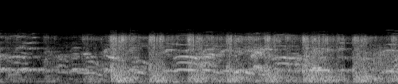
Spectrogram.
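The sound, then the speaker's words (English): Rapid bursts of gunfire crackle in repeated volleys, each a quick, dense clatter of shots, sounding somewhat muffled, with brief lulls between bursts. “Guns that chatter fast like bark of fox.”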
